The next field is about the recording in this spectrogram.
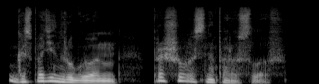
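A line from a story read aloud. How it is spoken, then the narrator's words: Whisper. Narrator (Russian): прошептав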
